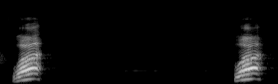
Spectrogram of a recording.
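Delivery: startled what. Real, not acted. Startled reaction to chat.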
